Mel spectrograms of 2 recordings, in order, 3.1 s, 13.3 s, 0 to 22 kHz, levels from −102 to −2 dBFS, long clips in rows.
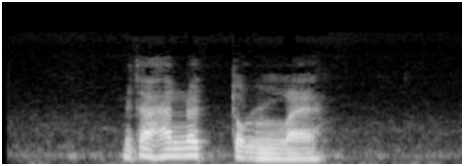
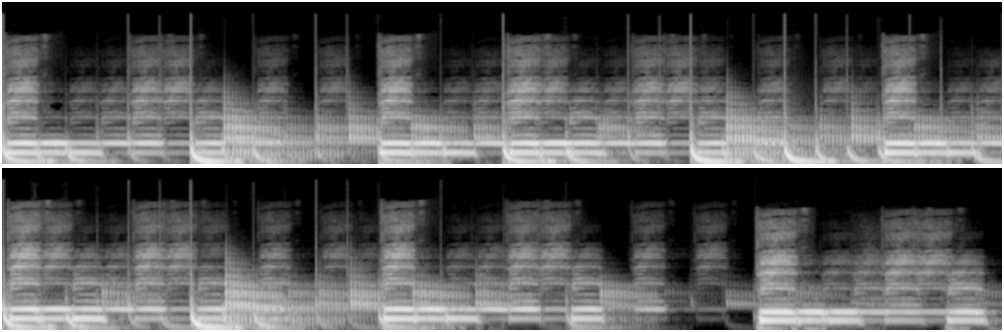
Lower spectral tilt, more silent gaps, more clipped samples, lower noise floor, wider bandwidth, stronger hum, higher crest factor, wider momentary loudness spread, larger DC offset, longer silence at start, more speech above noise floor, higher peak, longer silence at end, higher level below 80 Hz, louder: first, -11 dB/octave vs -7.5 dB/octave; neither; neither; first, -55 dBFS vs -48 dBFS; second, 5.8 kHz vs 10.5 kHz; neither; about the same, 18 dB vs 14 dB; about the same, 11 LU vs 12 LU; neither; first, 0.8 s vs 0 s; first, 39 dB vs 32 dB; about the same, -2 dBFS vs -4 dBFS; first, 0.9 s vs 0.05 s; second, -38 dBFS vs -28 dBFS; about the same, -17 LUFS vs -19 LUFS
